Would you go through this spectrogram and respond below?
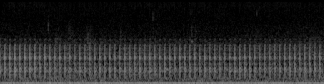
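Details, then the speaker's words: Westinghouse 636 shortwave radio during alignment with sweep generator and SDR: steady putt-putt ticking about four pulses a second over the hiss, like an old gasoline engine; outside interference, source not found, possibly house wiring. "What could produce sound like that? It sounds like a old gasoline engine."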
